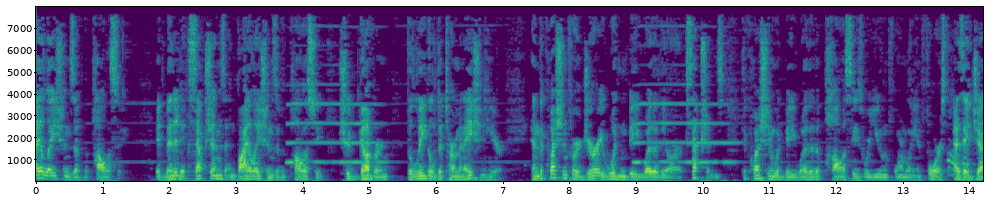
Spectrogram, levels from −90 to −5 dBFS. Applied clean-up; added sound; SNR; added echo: classical method WPE with log-MMSE.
